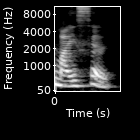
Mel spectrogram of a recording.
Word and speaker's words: micelle: अब जो important part है ना इसी टॉपिक का वो है माइसेल। कुछ लोग इसे मिसेल्स भी प्रोनाउंस करते हैं, तो मिसेल्स ऑल्सो राइट प्रोनाउंसिएशन, तो मिसेल्स भी आप बोल सकते हैं, माइसेल्स भी बोल सकते हैं।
